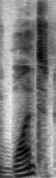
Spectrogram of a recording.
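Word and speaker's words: Wundt: And then you bring this idea of the want curve. Did I pronounce that? W U N DT. Yeah, I've been debating how I should be I like should I put on the full Germanic the vaunt curve important.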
